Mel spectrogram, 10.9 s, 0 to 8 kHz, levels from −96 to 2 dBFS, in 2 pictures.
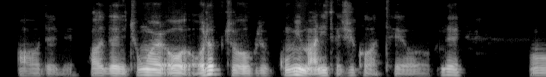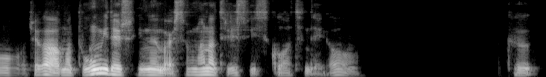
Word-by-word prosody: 아 85 0 -15
네네. 75 -3 -17 0.3
아 90 0 -7
네. 85 -2 -2
정말 105 -1 0
어 - - -2
어렵죠. 90 - -1
그리고 85 -1 -15
고민이 110 +4 +1
많이 95 - -1
되실 85 +6 -17
것 - - -13
같아요. 75 0 -16
근데 105 -1 -7 0.7
어 90 -1 -12
제가 - - +3
아마 100 +2 0
도움이 165 +3 +8
될 120 -4 +4
수 105 - -13
있는 105 -1 +2
말씀을 110 0 -5
1 115 -1 +2
드릴 85 -1 -12
수 95 - -17
있을 - - -17
것 - - -14
같은데요. 95 -7 -16 1.5
그 - - -11
95 Hz, 290 characters per minute, -21 LUFS, 85-110 Hz, 1.5 s, 도움이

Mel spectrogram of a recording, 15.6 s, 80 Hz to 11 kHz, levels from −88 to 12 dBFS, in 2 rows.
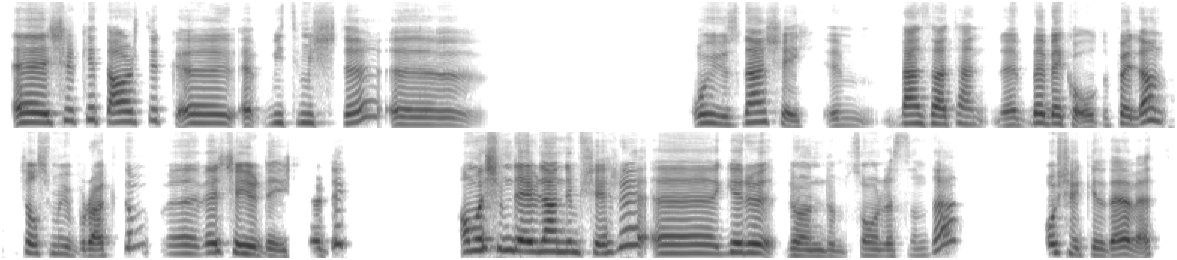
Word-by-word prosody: Eee, 240 -1 +5
şirket 285 +5 -7
artık, 260 +3 0
eee, 225 -1 -1 0.2
bitmişti. 230 +2 -5 0.2
Eee 185 -1 -4 1.6
O 225 - 0
yüzden 225 +4 0
şey, 245 - -5 0.2
ımm, 170 +4 -15
ben 220 -6 +2
zaten, 205 -2 -1
eee, 175 0 -5
bebek 215 -4 +2
oldu 170 +5 -3
falan 260 +7 +1 0.2
çalışmayı 210 -4 -3
bıraktım, 165 - -1
ııı, 210 -1 -5
ve 235 0 +4
şehir 220 -5 +4
değiştirdik. 455 - -3 0.7
Ama 285 +3 +5
şimdi 300 -3 +4
evlendiğim 260 -1 +8
şehre, 245 - -1
eee, 220 0 +1
geri 235 +2 +4
döndüm 150 -4 -3
sonrasında. 165 - -5 0.6
O 225 - +1
şekilde, 180 -6 -3
evet. 190 +1 +3
220 Hz, 125 wpm, -21 LUFS, 185-250 Hz, 1.6 s, evlendiğim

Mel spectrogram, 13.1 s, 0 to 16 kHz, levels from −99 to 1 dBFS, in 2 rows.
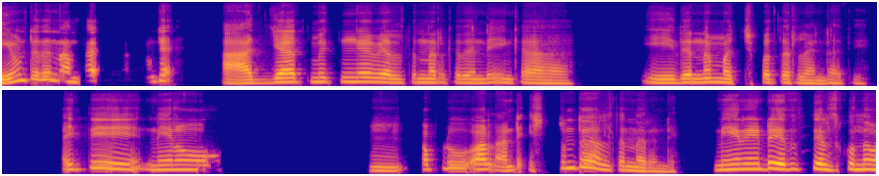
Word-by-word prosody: ఏముంటదండి 255 - +1
అంతా! 185 - -3 0.4
అంటే - - -2 0.6
ఆధ్యాత్మికంగా 185 +6 +2
వెళ్తున్నారు 165 0 0
కదండీ! 155 +2 -2
ఇంకా 150 0 -4 1.0
ఏదన్నా 165 +3 +2
మర్చిపోతారులెండి 155 -5 -4
అది. 135 0 -16 0.6
అయితే 215 +6 -1 0.4
నేను 205 +1 +1 1.4
హ్మ్. 155 -1 -3 0.2
అప్పుడు 210 -10 -4 0.2
ఆళ్ళు, 220 -4 +5
అంటే 170 - -3
ఇష్టంతో 275 - -1
వెళ్తున్నారండి. 150 - -2 0.3
నేనేంటో 230 +4 +4
ఏదో 225 +1 +1 0.2
తెలుసుకుందాం 215 +1 +4
180 Hz, 95 wpm, -21 LUFS, 155-210 Hz, 1.4 s, ఆళ్ళు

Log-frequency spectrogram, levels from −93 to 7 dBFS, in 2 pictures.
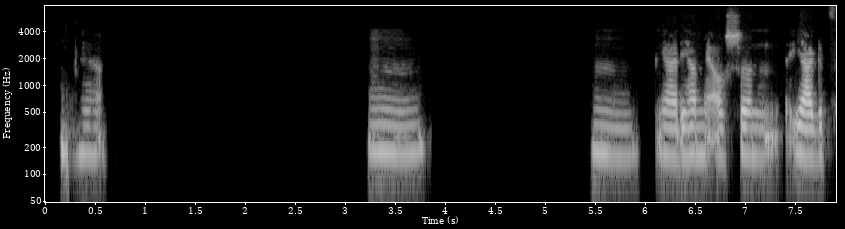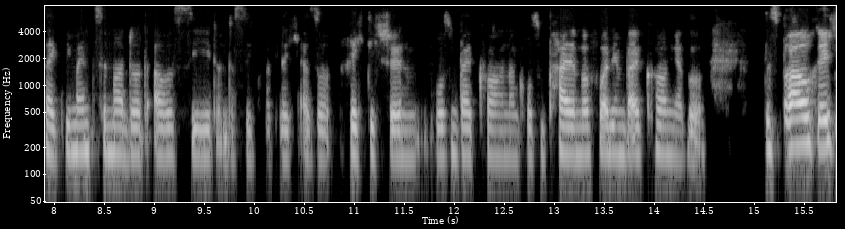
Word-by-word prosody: Hm, 190 - -4
ja. 175 -1 -9 2.6
Mhm. 180 0 -6 1.7
Mhm, 170 -1 -8 0.2
ja, 165 -1 +1
die 165 +1 0
haben 170 0 +1
mir 170 - -1
auch - - -1
schon, 175 +9 0
ja, 170 -3 +5
gezeigt, 170 +1 -2
wie 180 - -2
mein 180 +1 0
Zimmer 175 -1 -1
dort 165 +1 -2
aussieht, 160 -1 -2
und - - -7
das 155 - -15
sieht 155 - -11
wirklich, 150 0 -7
also 155 -1 -4 0.2
richtig 170 -1 -1
schön 155 0 0
'n - - -26
großen 165 +1 -3
Balkon, 160 -1 -3
'ne 155 0 -9
große 160 0 -8
Palme 170 -1 +4
vor - - +2
dem 175 -1 -3
Balkon, 170 0 0
ja, 150 - -6
so - - -3 0.6
das 195 0 -2
brauche 210 +1 +9
ich. 205 +1 +7
170 Hz, 145 wpm, -24 LUFS, 160-180 Hz, 2.6 s, brauche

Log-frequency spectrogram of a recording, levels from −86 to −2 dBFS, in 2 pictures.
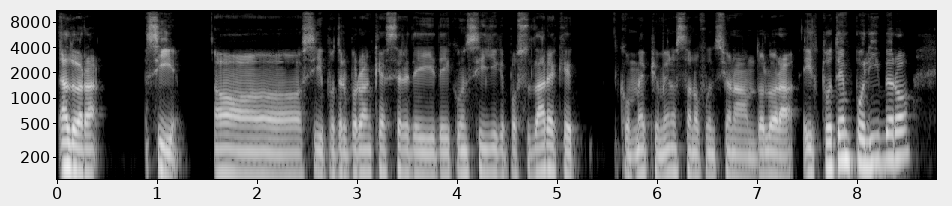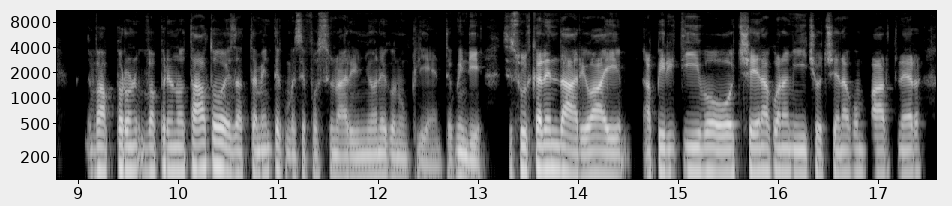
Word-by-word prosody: allora, 125 -4 +6 0.4
sì, 120 -9 +1 0.4
ho 115 -2 0
sì, 115 +2 -5
potrebbero 120 +1 -2
anche 120 +1 -3
essere 120 0 -3
dei 115 -1 -2
dei 115 +1 -3
consigli 120 +2 -4
che 120 - -7
posso 115 0 -8
dare 130 +1 +2
che 115 -4 -4 0.4
con 110 - -6
me 120 +2 -2
più 115 - -6
o - - -1
meno 125 +2 -2
stanno 115 -2 -4
funzionando. 105 -1 -4
Allora, 110 -2 +2
il 120 0 -3
tuo 150 - +4
tempo 185 +1 +4
libero 190 +5 +2 0.5
va 130 +2 0
pron 135 +1 +1
va 130 0 -1
prenotato 140 +2 +3
esattamente 120 +1 -1
come 110 -3 -7
se 100 - -6
fosse 105 0 -9
una 100 -1 -1
riunione 105 +1 -1
con 105 -1 -3
un 95 -1 -5
cliente. 80 -4 -10
Quindi 100 -7 0 0.2
se - - -9
sul 135 - +2
calendario 135 -5 +5
hai 110 -1 +2
aperitivo 125 +2 -1
o 125 -1 +4
cena 130 +1 +2
con 130 +1 0
amici 120 -2 -1
o 115 - 0
cena 120 +1 -2
con 120 0 -6
partner, 120 +1 -2
120 Hz, 180 wpm, -22 LUFS, 110-130 Hz, 0.5 s, allora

